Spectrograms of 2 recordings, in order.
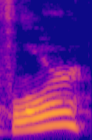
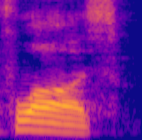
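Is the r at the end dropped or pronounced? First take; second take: pronounced; dropped. First: The word ends with a clear r sound. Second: The word ends without an r sound. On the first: "You mean the floor?" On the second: "it was all like New York accent"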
